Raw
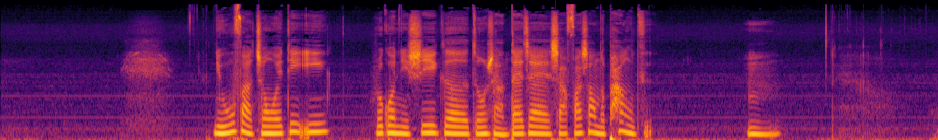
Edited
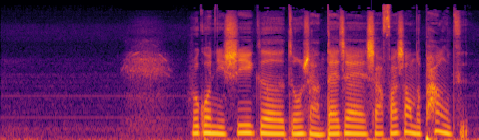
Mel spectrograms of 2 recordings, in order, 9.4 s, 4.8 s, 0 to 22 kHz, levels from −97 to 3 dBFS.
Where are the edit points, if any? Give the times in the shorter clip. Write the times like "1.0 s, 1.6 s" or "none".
1.9 s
